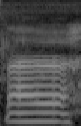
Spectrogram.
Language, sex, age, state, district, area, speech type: Assamese, female, 30-45, Assam, Dhemaji, rural, spontaneous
